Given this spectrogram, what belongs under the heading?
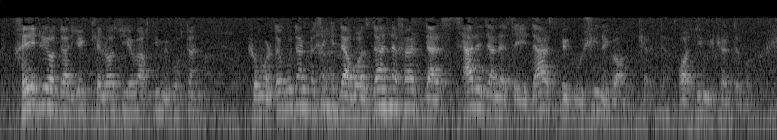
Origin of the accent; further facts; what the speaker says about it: Hamadan, Iran; از ده آمدم به همدان سال 43، اول که رسیدم اونجا 53 روز ماندم به ده اصلا نرفتم.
